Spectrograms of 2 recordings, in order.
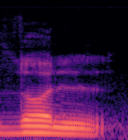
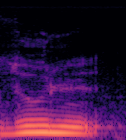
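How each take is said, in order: First: A short vowel joins straight onto the L. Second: A long vowel is held before the L. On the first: The long letters are dropped in reading. The speaker calls it right. "ضمه زال میچسبه به لام میشه ذل" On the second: The long letters are wrongly read aloud. The speaker calls it wrong. "دیگه نمیشه ذول"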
